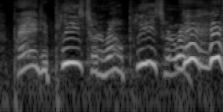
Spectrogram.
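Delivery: shrill, desperate, very high, loud pleading scream. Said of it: "she was just screaming my name".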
